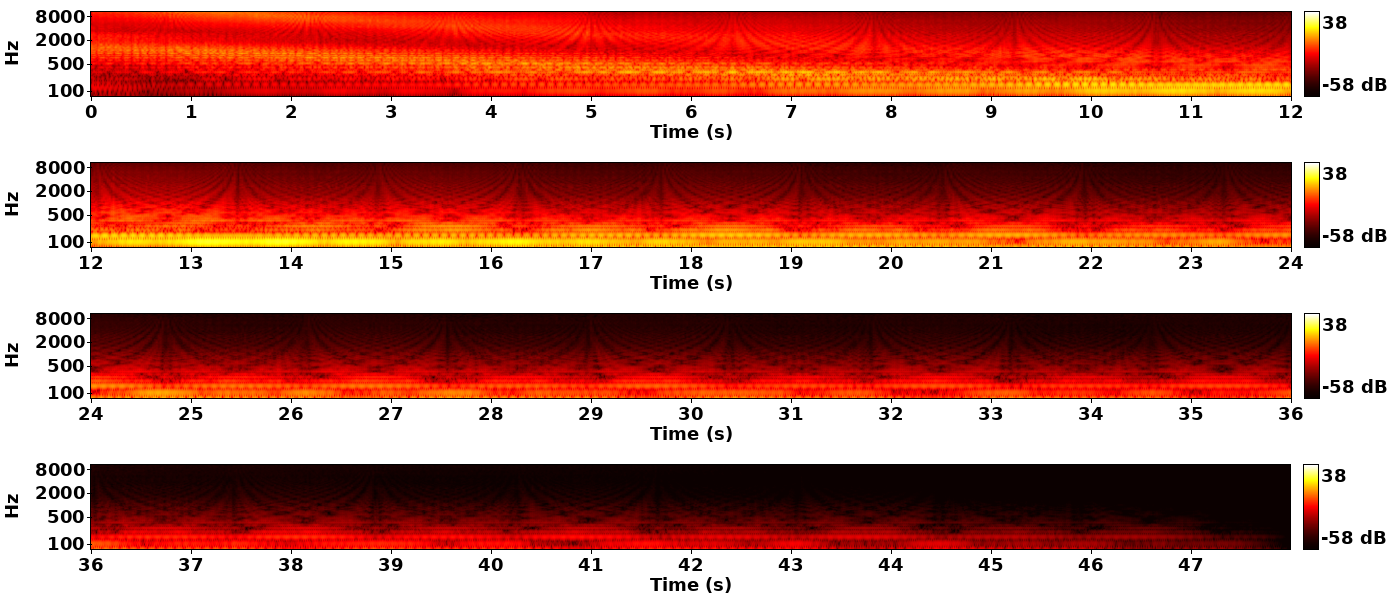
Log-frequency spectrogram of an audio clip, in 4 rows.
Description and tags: Q Saw filter sweep - G#0
This is a saw wave sound from my Q Rack hardware synth with a long filter sweep imposed on it. The sound is on the key in the name of the file. It is part of the "Q multi 003: saw filter sweep" sample pack.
